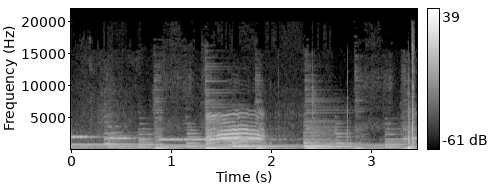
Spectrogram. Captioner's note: butler screaming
